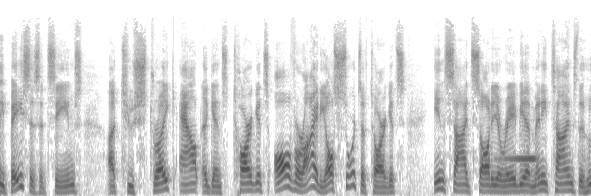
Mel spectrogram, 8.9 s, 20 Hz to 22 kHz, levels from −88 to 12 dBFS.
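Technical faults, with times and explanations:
7.4 to 8.13 s, loudspeaker feedback squeal: after "sorts of targets inside", a steady 778 Hz tone swells over roughly half a second to about speech level. The microphone picks up its own loudspeaker, and loop gain above one at that frequency makes the tone self-sustaining.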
